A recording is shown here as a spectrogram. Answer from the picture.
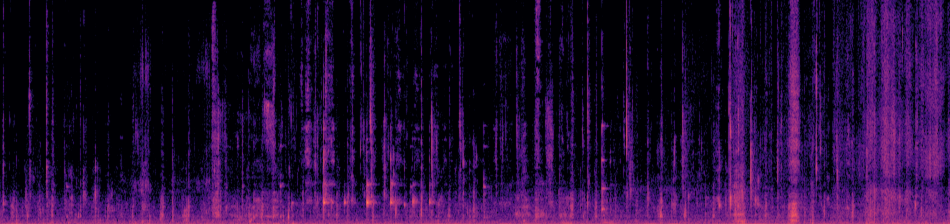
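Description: Close-miked eating: two people chewing and biting rice-bowl dishes and side dishes, with many small wet mouth clicks throughout.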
